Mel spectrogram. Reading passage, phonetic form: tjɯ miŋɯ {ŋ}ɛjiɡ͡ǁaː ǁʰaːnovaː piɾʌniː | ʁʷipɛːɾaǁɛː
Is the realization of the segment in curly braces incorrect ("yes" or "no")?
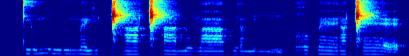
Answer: yes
